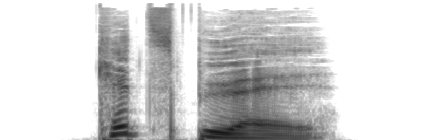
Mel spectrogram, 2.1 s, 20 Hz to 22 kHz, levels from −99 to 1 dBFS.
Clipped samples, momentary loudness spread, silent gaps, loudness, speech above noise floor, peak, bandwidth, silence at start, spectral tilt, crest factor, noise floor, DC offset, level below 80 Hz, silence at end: under 0.1%; 14 LU; none; -17 LUFS; 27 dB; -2 dBFS; 18.5 kHz; 0.5 s; -6 dB/octave; 16 dB; -43 dBFS; under 0.1%; -38 dBFS; 0.55 s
